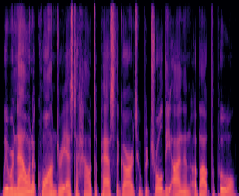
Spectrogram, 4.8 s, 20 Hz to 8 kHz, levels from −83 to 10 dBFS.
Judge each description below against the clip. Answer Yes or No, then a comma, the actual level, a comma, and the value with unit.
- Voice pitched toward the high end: No, medium, 150 Hz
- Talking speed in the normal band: No, fast, 250 wpm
